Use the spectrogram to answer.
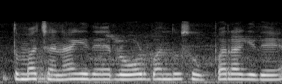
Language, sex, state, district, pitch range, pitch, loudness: Kannada, female, Karnataka, Mysore, 230-245 Hz, 240 Hz, -12 LUFS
